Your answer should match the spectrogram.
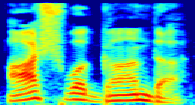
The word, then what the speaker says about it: Ashwagandha: Ashwagandha and testosterone levels.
